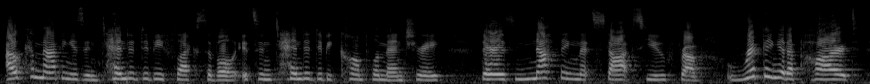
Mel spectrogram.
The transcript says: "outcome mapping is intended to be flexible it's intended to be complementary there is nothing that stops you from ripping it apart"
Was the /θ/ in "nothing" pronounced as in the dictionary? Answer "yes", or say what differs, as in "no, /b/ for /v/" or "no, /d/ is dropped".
yes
